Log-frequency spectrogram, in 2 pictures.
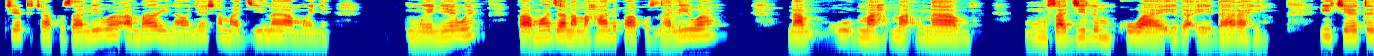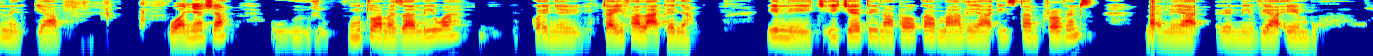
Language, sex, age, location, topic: Swahili, female, 25-35, Nakuru, government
